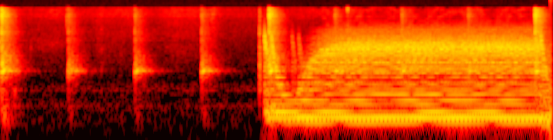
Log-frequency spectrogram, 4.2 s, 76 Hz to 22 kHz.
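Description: Four metronome clicks half a second apart, a one-bar count-in at 120 BPM. About two seconds in, a sustained synthesizer chord from a Juno sound module starts, triggered from a custom chord pad on a Squarp Pyramid sequencer.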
